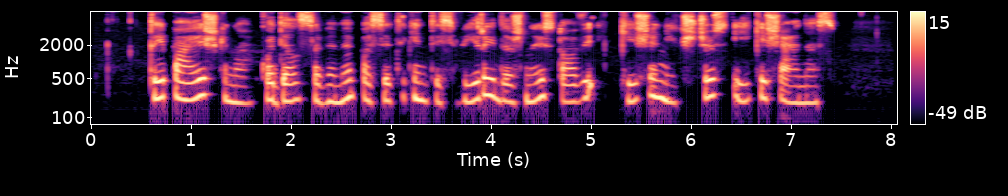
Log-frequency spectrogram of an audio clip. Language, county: Lithuanian, Klaipėda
